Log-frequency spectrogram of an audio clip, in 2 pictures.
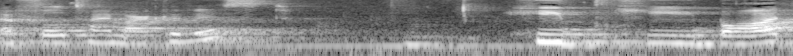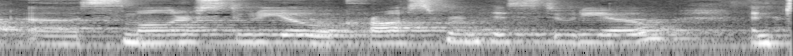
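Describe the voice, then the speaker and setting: A woman's voice: on the high side, darkish tone, slight background noise. Guyanese woman speaking in an echoey gallery. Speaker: panelist and professor. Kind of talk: public panel talk. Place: gallery event space. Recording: echoey gallery room with long reverb.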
